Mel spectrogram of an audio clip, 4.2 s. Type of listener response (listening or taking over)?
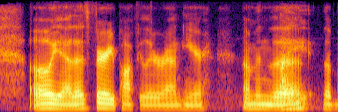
listening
